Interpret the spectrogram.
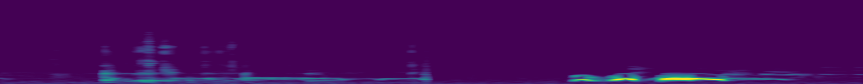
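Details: Caged decoy spotted dove cooing to spur others into calling: soft rough opening coos with a faint rustle, silence, then two quick hoots followed by a fuller falling coo.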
